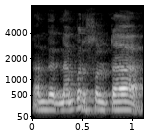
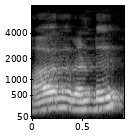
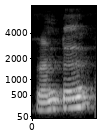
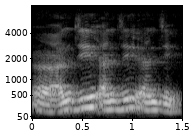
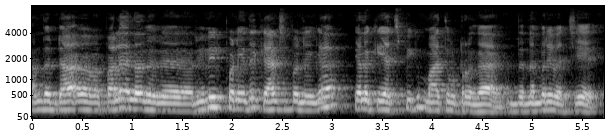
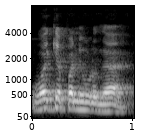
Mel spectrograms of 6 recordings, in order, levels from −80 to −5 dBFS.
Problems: none marked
